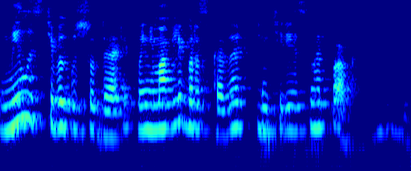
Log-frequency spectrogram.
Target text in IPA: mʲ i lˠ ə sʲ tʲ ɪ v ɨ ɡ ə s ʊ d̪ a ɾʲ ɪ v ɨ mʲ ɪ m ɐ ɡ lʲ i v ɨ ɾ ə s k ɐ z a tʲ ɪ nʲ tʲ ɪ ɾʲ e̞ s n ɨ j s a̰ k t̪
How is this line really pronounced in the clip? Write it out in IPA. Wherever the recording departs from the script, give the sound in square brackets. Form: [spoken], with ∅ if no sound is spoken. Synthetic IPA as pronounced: mʲ i lˠ ə sʲ tʲ ɪ v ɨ ɡ ə s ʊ d̪ a ɾʲ ɪ v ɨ [nʲ] ɪ m ɐ ɡ lʲ i [b] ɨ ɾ ə s k ɐ z a tʲ ɪ nʲ tʲ ɪ ɾʲ e̞ s n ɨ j [f] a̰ k t̪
